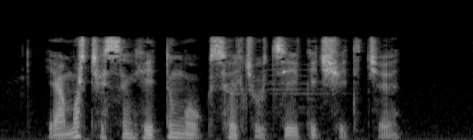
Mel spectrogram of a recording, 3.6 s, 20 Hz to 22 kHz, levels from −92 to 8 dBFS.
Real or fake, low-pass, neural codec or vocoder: real; 7.2 kHz; none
